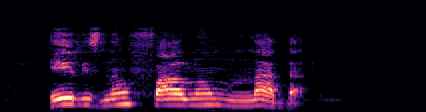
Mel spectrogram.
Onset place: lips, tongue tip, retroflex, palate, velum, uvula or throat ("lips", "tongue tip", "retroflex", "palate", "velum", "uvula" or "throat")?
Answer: tongue tip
